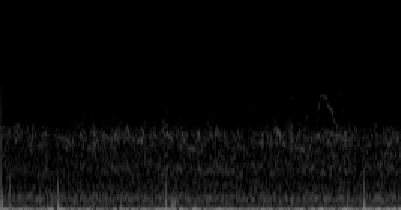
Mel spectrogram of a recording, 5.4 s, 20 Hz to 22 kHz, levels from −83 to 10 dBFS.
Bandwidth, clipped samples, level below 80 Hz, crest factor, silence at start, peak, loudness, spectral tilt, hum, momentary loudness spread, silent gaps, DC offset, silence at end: 5.8 kHz; under 0.1%; -52 dBFS; 12 dB; 0 s; -28 dBFS; -57 LUFS; -6.5 dB/octave; none; 8 LU; none; under 0.1%; 0 s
